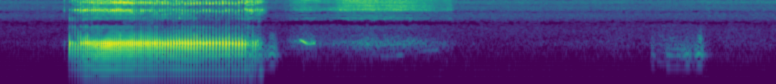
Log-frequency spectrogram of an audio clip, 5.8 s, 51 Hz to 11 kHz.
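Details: Tired, sleeping 7-year-old pug: one loud, rattling snore on the in-breath, then quieter breathing noise; snoring.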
